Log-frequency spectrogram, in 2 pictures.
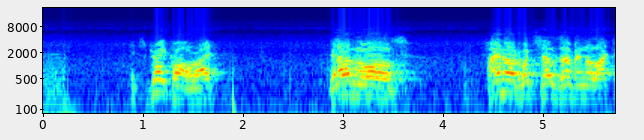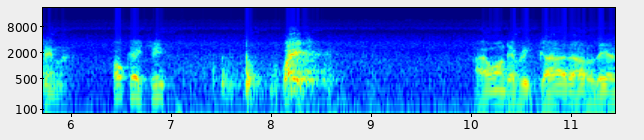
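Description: An elderly man speaks sternly and loudly.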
